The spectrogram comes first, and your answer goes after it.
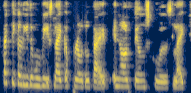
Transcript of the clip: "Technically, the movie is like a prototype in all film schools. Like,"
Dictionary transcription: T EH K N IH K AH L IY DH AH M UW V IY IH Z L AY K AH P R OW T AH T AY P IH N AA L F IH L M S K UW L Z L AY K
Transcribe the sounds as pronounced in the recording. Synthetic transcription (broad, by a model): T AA K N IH K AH L IY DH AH M UW V IY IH S L AY K AH P R OW T AH T AY P IH N AA L F IH L M S K UW L S L AY K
